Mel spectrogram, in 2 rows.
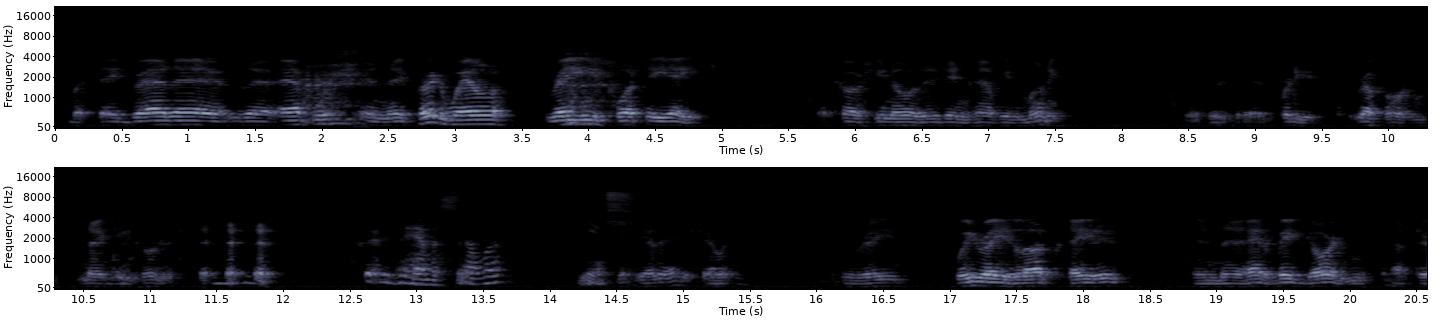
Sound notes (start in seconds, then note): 12.0 laughs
